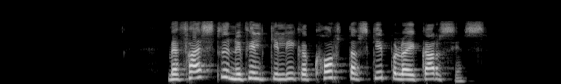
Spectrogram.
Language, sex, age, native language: Icelandic, female, 50-59, Icelandic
